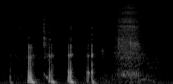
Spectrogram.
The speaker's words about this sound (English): My coffee made a little noise. It was not me, I promise.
